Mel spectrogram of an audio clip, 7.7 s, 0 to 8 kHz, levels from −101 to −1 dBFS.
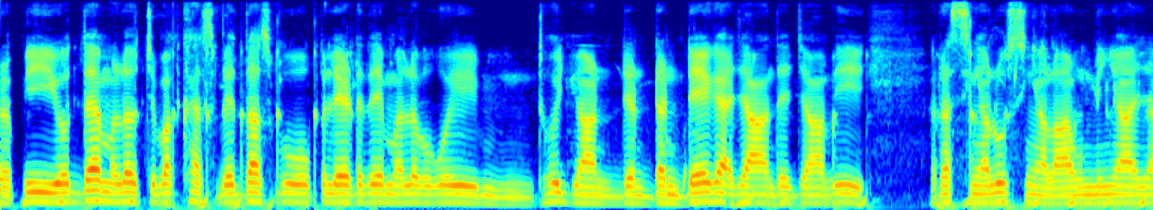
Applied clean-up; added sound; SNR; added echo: neural mask model DeepFilterNet 3.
